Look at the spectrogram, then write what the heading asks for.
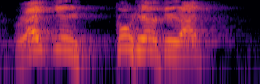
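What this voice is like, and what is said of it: Sharp, strong Belfast accent. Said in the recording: “there'd be this real strong Belfast accent, this real kind of sharp. And her language would be like darts, fiery darts.”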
